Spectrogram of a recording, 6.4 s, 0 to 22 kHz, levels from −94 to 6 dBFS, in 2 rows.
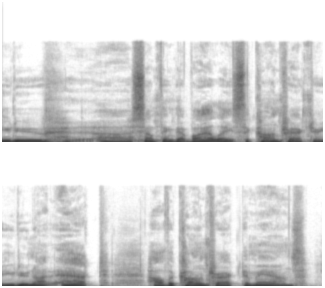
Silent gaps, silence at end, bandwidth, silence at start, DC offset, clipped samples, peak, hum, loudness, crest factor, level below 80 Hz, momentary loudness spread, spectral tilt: none; 0.15 s; 16 kHz; 0 s; under 0.1%; under 0.1%; -8 dBFS; none; -22 LUFS; 14 dB; -48 dBFS; 10 LU; -6.5 dB/octave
